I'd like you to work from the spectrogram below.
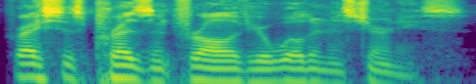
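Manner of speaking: low, soft statement to the church; low-pitched quiet reassurance; hushed key line. Real, not acted. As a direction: say it low and softly, letting the end fall.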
